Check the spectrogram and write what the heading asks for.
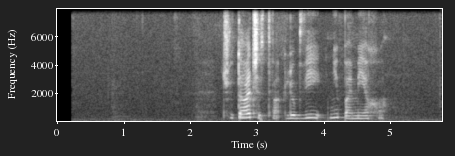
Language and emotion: Russian, neutral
